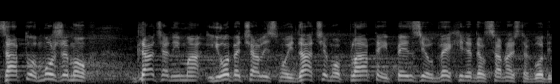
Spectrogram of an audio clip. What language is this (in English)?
Serbian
